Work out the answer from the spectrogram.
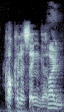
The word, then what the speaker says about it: Cokanasiga: think he should stick with them and maybe Coca Zalga on the bench. Is that how you pronounce his name? Cokanasiga.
